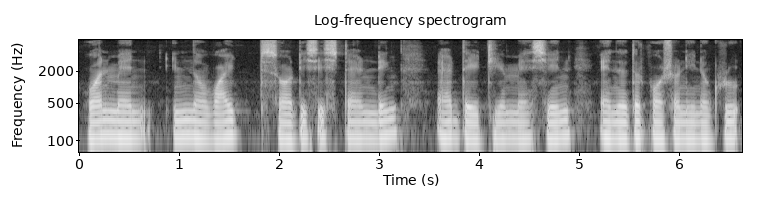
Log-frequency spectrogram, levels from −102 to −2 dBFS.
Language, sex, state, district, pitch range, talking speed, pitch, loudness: English, male, Sikkim, Gangtok, 110-115 Hz, 155 wpm, 110 Hz, -18 LUFS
